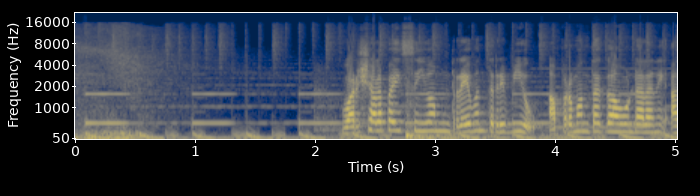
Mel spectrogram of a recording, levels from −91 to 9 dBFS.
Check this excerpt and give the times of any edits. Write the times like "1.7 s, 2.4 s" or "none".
2.0 s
